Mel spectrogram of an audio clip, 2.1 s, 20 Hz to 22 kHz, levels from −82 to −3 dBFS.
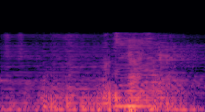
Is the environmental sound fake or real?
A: fake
